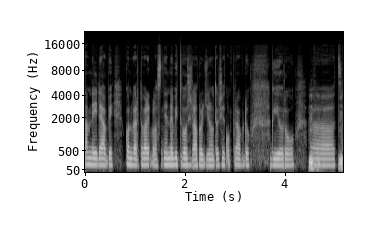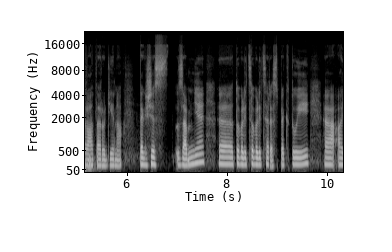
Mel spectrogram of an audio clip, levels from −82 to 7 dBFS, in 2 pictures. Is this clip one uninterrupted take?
no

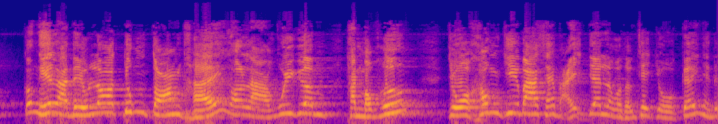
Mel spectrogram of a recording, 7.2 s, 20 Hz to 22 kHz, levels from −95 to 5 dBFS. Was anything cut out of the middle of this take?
no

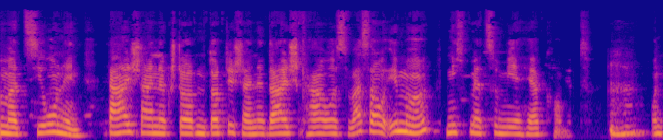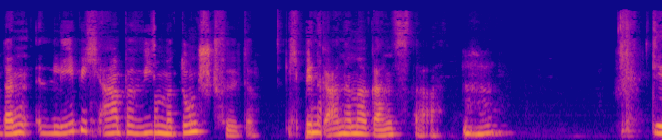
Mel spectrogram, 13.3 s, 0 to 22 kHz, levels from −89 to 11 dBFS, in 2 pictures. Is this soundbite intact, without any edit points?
no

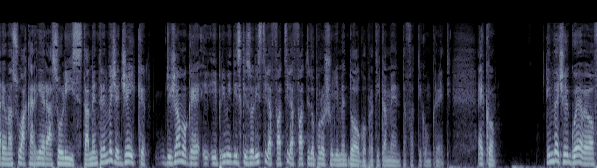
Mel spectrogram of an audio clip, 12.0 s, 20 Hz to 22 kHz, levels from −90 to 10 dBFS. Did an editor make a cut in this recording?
yes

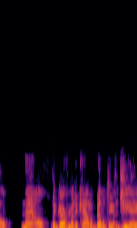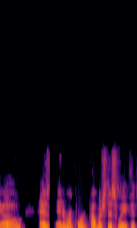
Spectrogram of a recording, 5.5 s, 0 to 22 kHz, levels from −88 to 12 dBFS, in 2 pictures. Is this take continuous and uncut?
no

